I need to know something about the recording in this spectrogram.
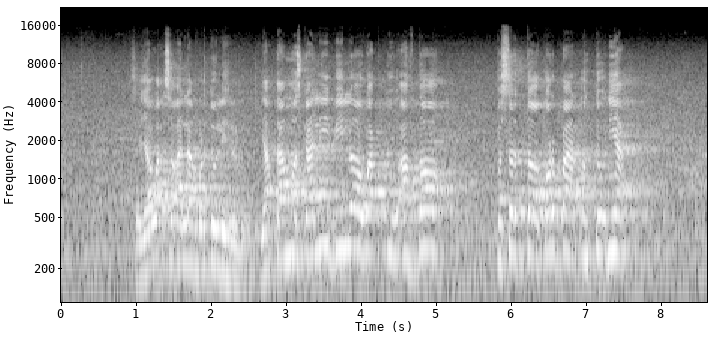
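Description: A man chants melodically into a close microphone.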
